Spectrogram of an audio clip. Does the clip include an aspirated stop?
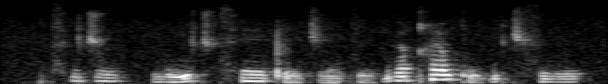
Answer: yes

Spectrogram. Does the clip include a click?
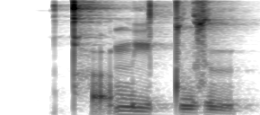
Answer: no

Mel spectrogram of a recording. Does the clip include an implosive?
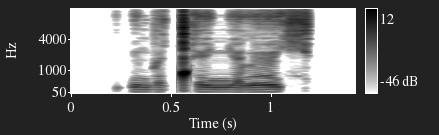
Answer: no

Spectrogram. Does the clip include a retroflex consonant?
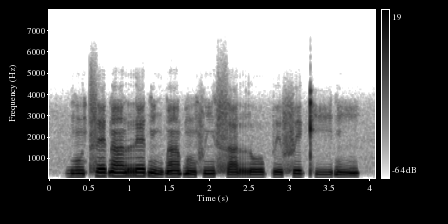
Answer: no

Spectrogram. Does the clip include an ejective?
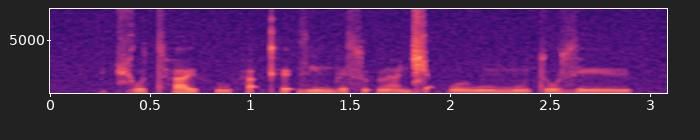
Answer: no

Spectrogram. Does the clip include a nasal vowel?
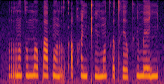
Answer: yes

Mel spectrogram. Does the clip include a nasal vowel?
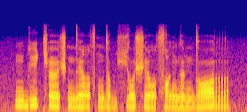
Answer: yes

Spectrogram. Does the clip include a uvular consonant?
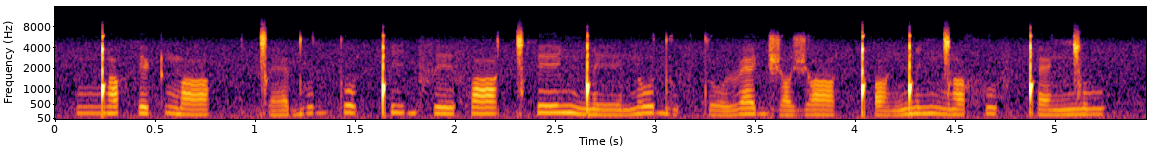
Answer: no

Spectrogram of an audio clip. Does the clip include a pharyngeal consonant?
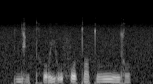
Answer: no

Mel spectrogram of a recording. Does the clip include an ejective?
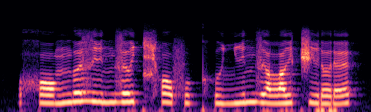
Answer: no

